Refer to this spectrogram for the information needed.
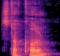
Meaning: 1. Stockholm (a municipality, urban area, and capital city of Stockholm, Sweden) 2. Stockholm (a village in Perstorp, Perstorp, Skåne, Sweden) 3. Stockholm (a village in Ronneby, Blekinge, Sweden)
- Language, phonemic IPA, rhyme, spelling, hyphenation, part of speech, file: Norwegian Bokmål, /ˈstɔkːhɔlm/, -ɔlm, Stockholm, Stock‧holm, proper noun, Nb-stockholm.ogg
